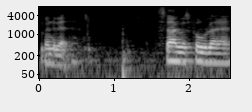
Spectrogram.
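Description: Medium-pitched man with a dark, mellow tone, monotone, flat intonation and vocal fry, in audible room echo. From Stockholm. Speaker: graffiti writer. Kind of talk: casual chat. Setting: studio.

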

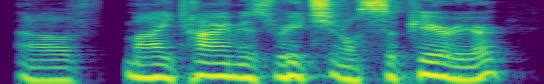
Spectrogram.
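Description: The pace is very slow and the voice somewhat breathy. Intonation stays fairly even. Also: man. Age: 60s. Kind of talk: interview. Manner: halting.

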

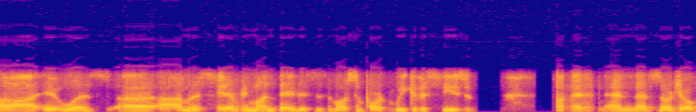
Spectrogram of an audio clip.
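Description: The man's delivery is monotone and flat, at a medium pitch and a moderate pace. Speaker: hockey play-by-play announcer. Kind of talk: radio interview.

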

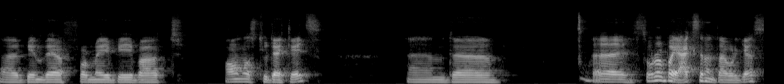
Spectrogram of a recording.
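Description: A man speaks at a fairly slow pace with a Swedish accent, his pitch fairly low and its variation ordinary. Long pauses come often. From Sweden. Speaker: epidemiology professor. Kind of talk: interview. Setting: video call.

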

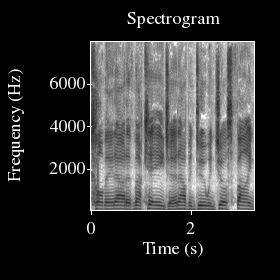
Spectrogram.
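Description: This is an ordinary speaking voice. It proceeds at a moderate pace. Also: man. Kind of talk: spoken-word poem, confessional and reflective. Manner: intimate, emotional, wistful.

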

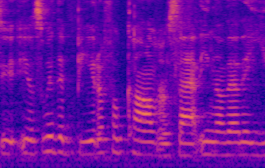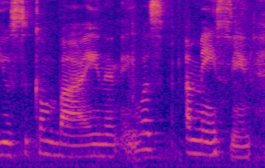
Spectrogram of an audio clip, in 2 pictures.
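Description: Audible room echo surrounds a woman with a Spanish accent who talks at a moderate pace with ordinary pitch variation. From Mexico, Tamaulipas border town. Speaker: artist and art teacher. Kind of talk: interview.

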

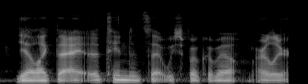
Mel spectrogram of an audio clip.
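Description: A man with an Appalachian accent, on a very clean recording over a silent background. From West Virginia (McDowell County), born in Kentucky. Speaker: student podcast interviewer. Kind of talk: group discussion.

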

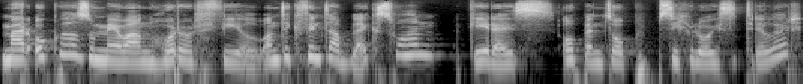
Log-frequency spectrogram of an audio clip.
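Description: A woman's high voice at a fairly quick pace, with lively intonation, hardly any pauses, and a very clean recording with a silent background. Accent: Flemish. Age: 20s. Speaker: actress. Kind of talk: casual chat.

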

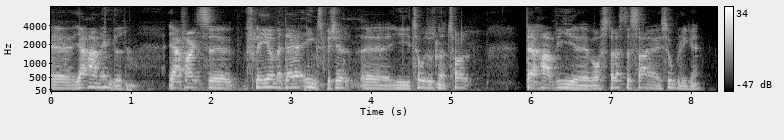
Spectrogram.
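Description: Speaking at a fairly slow pace, a man uses a medium pitch and fairly even intonation, his tone bright and sharp. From Horsens, Denmark. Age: 20s. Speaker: football fan, teacher student. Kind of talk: casual chat. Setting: studio. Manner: halting.

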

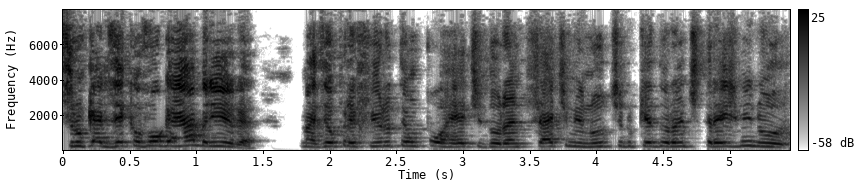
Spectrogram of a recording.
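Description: At a very fast pace, a man speaks at an extremely high pitch with fairly even intonation. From Rio de Janeiro suburbs, Brazil. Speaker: football coach. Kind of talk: podcast interview.

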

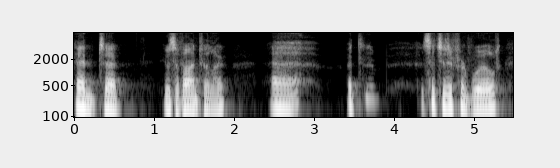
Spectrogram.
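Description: A man with an Australian accent, a dark, mellow tone, very even loudness, fairly even intonation and long, frequent pauses. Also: medium pitch for a man, moderate pace. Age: 70s. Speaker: retired pharmacist and businessman. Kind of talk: interview, reflective life story. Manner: halting, hesitant with many fillers.

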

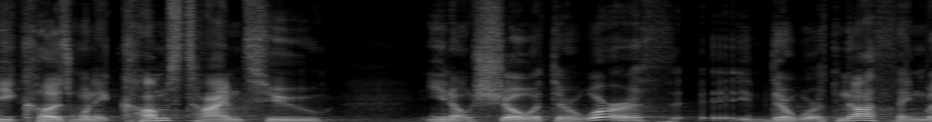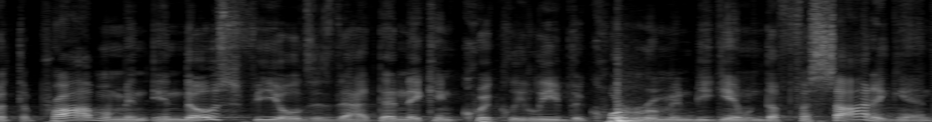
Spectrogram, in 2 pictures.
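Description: A man speaks at a moderate pace in an unremarkable speaking voice of medium pitch. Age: 20s. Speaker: attorney and gym lifter. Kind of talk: casual conversation.

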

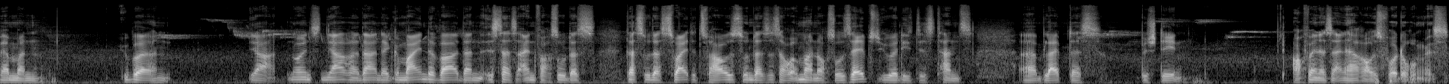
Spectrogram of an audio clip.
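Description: Over noticeable background noise, a man with a fairly low pitch speaks in a flat monotone at a moderate pace, leaving long, frequent pauses. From northern Germany, Rostock. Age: 20s. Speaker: Bible school student. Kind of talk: interview. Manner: hesitant with fillers.

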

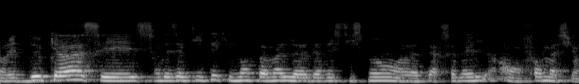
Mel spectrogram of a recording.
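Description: Very slow, monotone, flat delivery from a man with a fairly high pitch. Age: 50s. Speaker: health coach, cancer survivor. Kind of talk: testimony. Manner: halting.

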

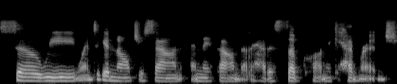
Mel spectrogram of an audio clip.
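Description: A woman speaks with vocal fry at a very deep, low pitch. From Vancouver, Canada. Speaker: life and loss coach. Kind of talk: personal testimony in interview.

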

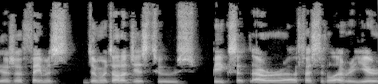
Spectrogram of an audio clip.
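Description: A man speaks with a Dutch accent at a fairly low pitch. His intonation is monotone and flat. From Netherlands (Uden, North Brabant). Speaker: festival press coordinator. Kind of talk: interview. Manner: halting.

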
